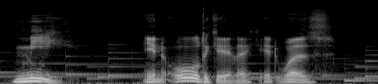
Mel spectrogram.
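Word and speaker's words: Mí: In modern Irish, it's pronounced Me.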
